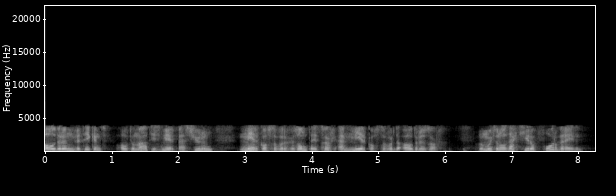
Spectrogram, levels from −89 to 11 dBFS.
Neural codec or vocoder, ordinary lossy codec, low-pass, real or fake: none; AAC, 16 kbps; 7.2 kHz; real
